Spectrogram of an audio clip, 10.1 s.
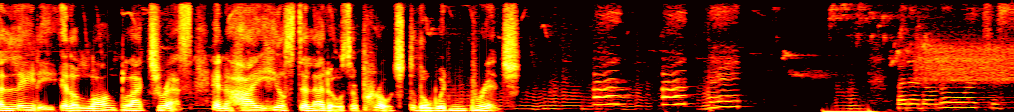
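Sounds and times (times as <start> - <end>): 
speech: 0.0 - 5.3
swarming gnats and horseflies buzzing: 0.0 - 10.1
low thump: 8.3 - 8.9.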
